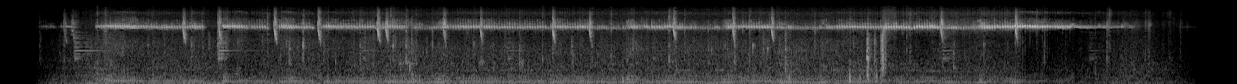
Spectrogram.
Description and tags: Hummingbirds buzzing near a feeder.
